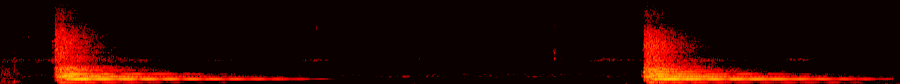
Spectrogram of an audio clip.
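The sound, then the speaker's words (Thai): A bell is struck twice, about six seconds apart, each clear metallic tone ringing out and slowly fading with a gentle wavering hum. Nothing else is heard between the strikes. “เราฟังเสียงระฆังดูซิจิตไหวไหม”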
